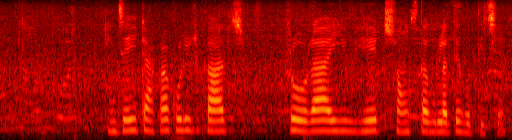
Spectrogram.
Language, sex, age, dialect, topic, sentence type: Bengali, female, 18-24, Western, banking, statement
